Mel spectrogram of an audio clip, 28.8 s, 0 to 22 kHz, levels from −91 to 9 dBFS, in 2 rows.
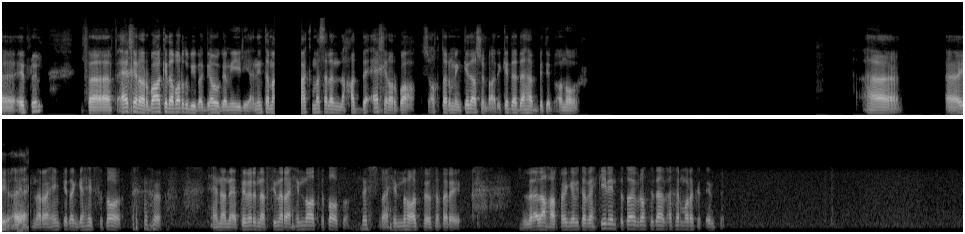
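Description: At 4.09 s the speech just stops dead, mid-flow, and stays silent for about 0.4 s before picking up again at 4.49 s. That's a playback stall. The gap points to the player likely running dry of data or having its audio thread held up, so nothing reached the output until it recovered.

Right after the stall, from 4.49 s to 6.11 s, the speech comes out hurried, running at about 1.25 times normal speed while keeping its normal pitch. That's time-compressed catch-up: the player is burning off the backlog that built up during the stall by snipping out small slices and cross-fading across the joins.

At 14.82 s there's a tiny 20 ms dropout, and from then on, for the rest of the clip, the sound turns dull and boxy. The level sits about 5 dB lower, and a new noise floor appears, roughly 30 dB under the speech. That all points to the input being switched to a poorer device, likely a swap to a narrower-band mic or a headset's call profile partway through recording.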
